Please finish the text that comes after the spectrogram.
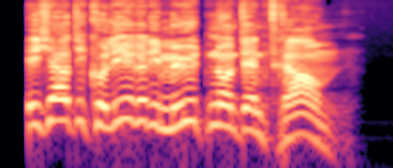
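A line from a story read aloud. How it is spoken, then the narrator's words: Preacher calling out. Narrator (German): rief der Prediger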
